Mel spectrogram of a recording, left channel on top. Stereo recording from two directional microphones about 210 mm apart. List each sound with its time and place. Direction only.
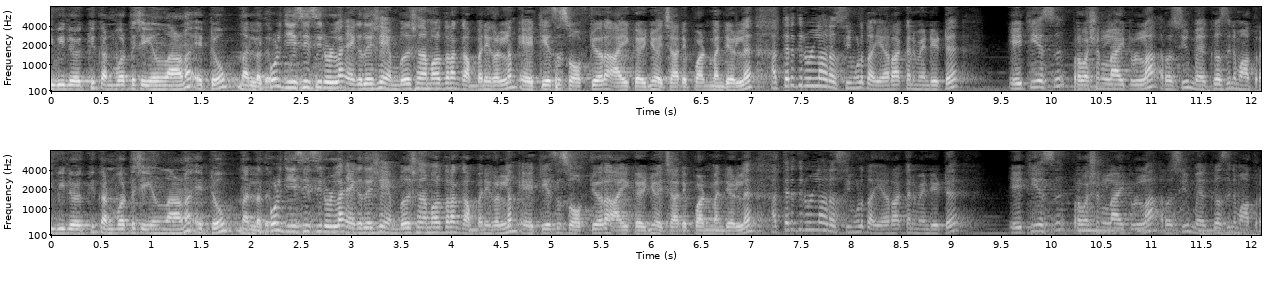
0.1 s a man's voice: 30° left (ahead or behind)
